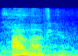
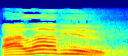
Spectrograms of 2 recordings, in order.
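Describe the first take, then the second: First: It is said softly in a whisper. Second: It is said loudly with strong passion. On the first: "Now say it in a whisper"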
